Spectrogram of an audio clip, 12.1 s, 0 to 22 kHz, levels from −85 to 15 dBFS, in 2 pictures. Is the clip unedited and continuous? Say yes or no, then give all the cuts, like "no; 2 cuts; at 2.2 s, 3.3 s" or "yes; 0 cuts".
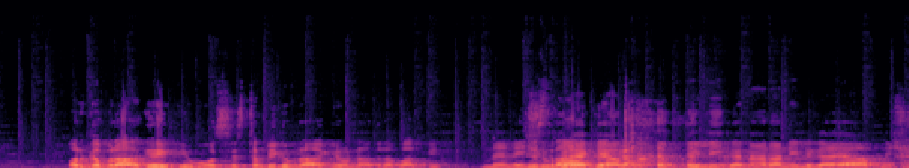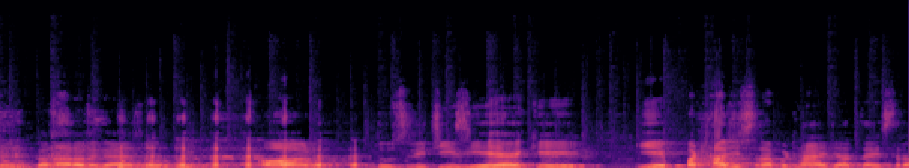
yes; 0 cuts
